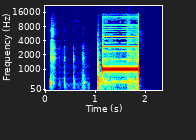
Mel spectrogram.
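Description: A loud censor bleep: one steady, high beep lasting under a second, starting a little after a second in and cutting off abruptly.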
